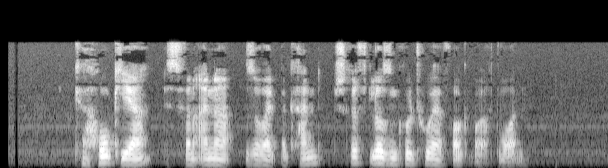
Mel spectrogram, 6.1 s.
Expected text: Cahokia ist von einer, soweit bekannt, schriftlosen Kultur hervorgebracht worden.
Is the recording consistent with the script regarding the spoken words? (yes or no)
yes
